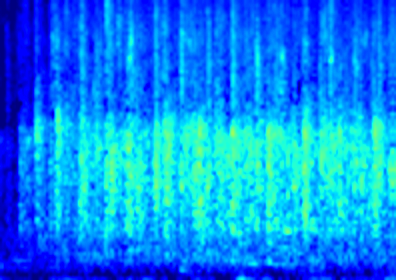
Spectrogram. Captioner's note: applause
